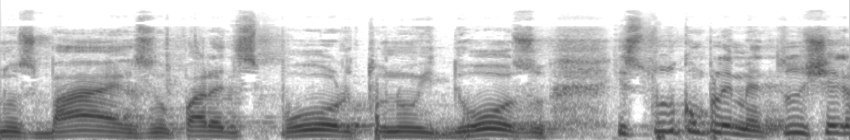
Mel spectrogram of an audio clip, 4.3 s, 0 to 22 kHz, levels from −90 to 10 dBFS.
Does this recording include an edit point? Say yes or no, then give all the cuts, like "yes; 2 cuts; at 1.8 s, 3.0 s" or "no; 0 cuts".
no; 0 cuts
